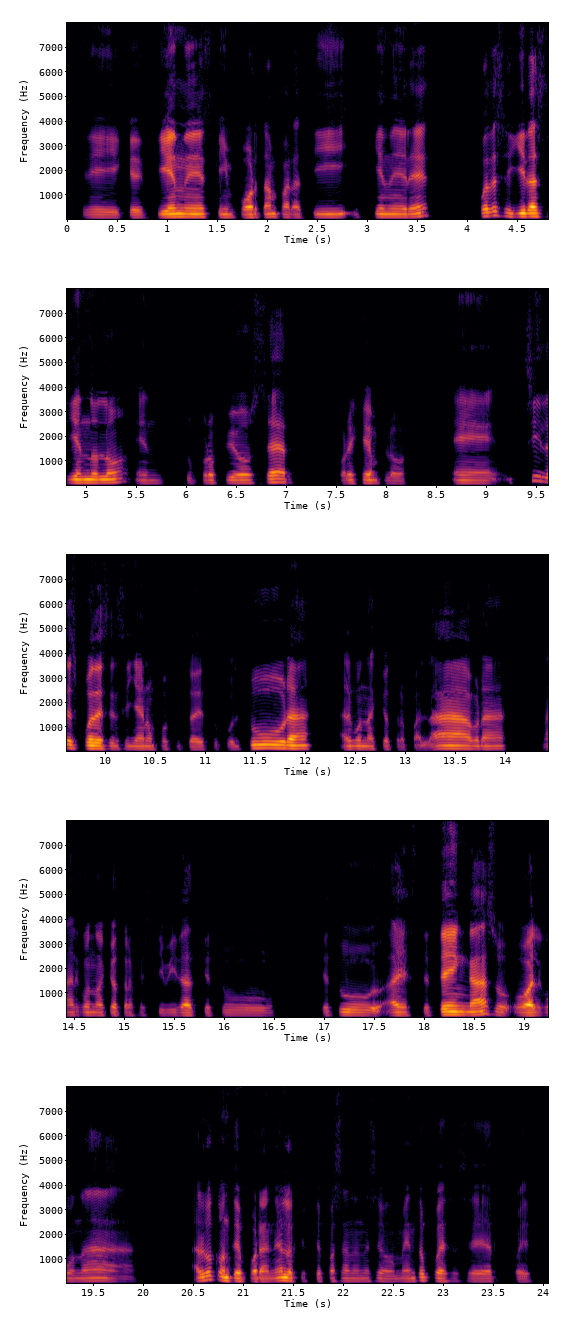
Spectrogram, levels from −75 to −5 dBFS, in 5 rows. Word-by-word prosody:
y 100 -1 -8
que 95 -1 -6
tienes 115 0 +5
que - - -12
importan 105 +2 -1
para 100 -2 -6
ti 110 +3 -5
y 100 - -25
quién 110 0 -1
eres. 110 +7 0 0.5
Puedes 145 +5 0
seguir 125 -1 +4
haciéndolo 125 +1 +4
en 105 -2 -15 0.2
tu 105 - -22
propio 110 +2 -4
ser, 130 +3 -1 0.5
por 105 +2 -7
ejemplo, 105 -4 -6 0.4
eh, 105 -1 -7 0.2
sí 195 -1 -11
les 145 -6 -1
puedes 120 -3 +5
enseñar 110 -1 -7
un 105 - -7
poquito 105 -1 -15
de 100 -1 -5
tu - - -30
cultura, 125 +3 +3 0.2
alguna 110 -1 -5
que - - -16
otra - - -14
palabra, 110 +1 -1 0.4
alguna 105 0 -7
que - - -10
otra 100 0 -11
festividad 100 0 -4
que 100 - -13
tú 100 -1 -14 0.5
que 100 - -12
tú 105 0 -4
a 105 +1 +1
este 105 -1 -7
tengas 120 +4 +6
o 110 - -4
o 105 0 +5
alguna 105 -2 -2 0.6
algo 140 +6 0
contemporáneo 110 -6 0
de - - +8
lo 110 - 0
que - - -25
esté 100 - -15
pasando 105 0 -12
en 105 - -13
ese 105 +1 -13
momento 105 +4 -8
puedes 105 -3 -4
hacer, 100 -1 -10 0.2
pues, - - -13
110 Hz, 150 wpm, -27 LUFS, 100-115 Hz, 0.6 s, de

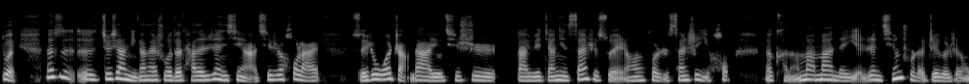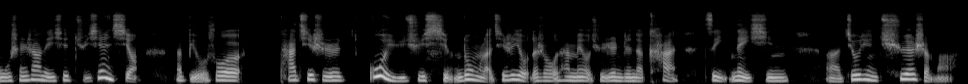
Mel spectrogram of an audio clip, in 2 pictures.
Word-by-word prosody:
对， - - +2 0.3
但 335 +1 +5
是， 340 -3 +3
呃， 225 - +1
就 240 +5 +1
像 255 -1 +6
你 180 - +2
刚 195 +3 +1
才 200 - +2
说 200 -1 0
的 190 0 +3
她 195 0 -3
的 195 0 +3
韧 225 -1 +3
性 195 -2 -1
啊， - - 0
其 215 - -2
实 225 +1 +1
后 235 +1 -1
来 180 -3 0 0.3
随 180 - +1
着 235 - +4
我 245 +3 +4
长 220 -2 +1
大， 190 -3 +2
尤 170 0 +2
其 190 +2 -5
是 190 -3 -2 0.2
大 180 -1 +1
约 180 +1 0
将 185 +2 0
近 195 -2 +2
30 225 +3 +1
岁， 190 - -2
然 - - -3
后 185 +1 -1
或 190 -1 -2
者 - - -5
30 205 +4 -1
以 - - -3
后， - - -6 0.3
那 - - -1
可 - - -7
能 - - -1
慢 225 +1 +3
慢 220 -1 +3
地 170 - -1
也 165 - -2
认 210 0 +1
清 250 +9 +5
楚 265 -9 -3
了 175 - -3
这 175 - 0
个 160 - 0
人 - - -5
物 165 +1 0
身 190 +2 -2
上 215 -1 0
的 175 - 0
一 170 - -1
些 195 +3 -4
局 290 +10 -13
限 305 -2 +4
性。 - - -3 0.4
那 - - -3
比 - - -4
如 - - -1
说 190 -3 +2 0.3
她 195 - -3
其 220 +3 0
实 185 -3 -1 0.2
过 365 -4 +7
于 155 -7 0
去 185 +4 -5
行 165 -2 -2
动 215 -4 +2
了， - - -3
其 200 - -4
实 220 - +3
有 205 -5 +1
的 155 - -3
时 170 - -5
候 165 - -3
她 180 0 -3
没 175 0 +2
有 175 - 0
去 170 - -6
认 170 0 +1
真 160 0 +1
地 155 - -2
看 - - -6 0.2
自 190 - -2
己 165 - -1
内 180 -4 +2
心， 160 +1 -2 0.3
啊， 145 - -6
究 220 +11 +3
竟 215 -5 +2
缺 240 +7 +2
什 235 - -1
么？ - - -11
195 Hz, 305 characters per minute, -24 LUFS, 175-220 Hz, 0.4 s, 过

